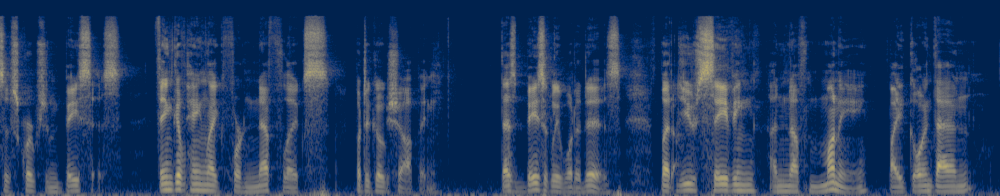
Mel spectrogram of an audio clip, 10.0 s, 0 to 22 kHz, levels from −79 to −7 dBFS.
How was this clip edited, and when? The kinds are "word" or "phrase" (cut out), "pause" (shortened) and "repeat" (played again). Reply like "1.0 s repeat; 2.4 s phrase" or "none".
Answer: 1.5 s word; 1.8 s word; 3.5 s pause; 3.9 s word; 4.9 s word; 6.8 s word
